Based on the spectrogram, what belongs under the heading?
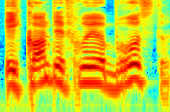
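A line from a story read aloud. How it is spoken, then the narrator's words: Calling out. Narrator (German): rief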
